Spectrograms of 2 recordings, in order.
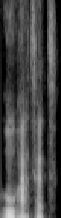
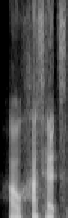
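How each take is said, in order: First: The first word rhymes with English 'too'. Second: The first word rhymes with English 'now'. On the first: The speaker calls it right. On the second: The speaker calls it wrong.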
